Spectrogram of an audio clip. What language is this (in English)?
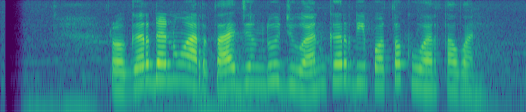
Sundanese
